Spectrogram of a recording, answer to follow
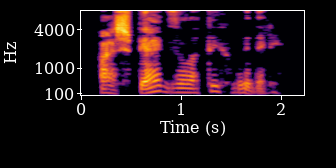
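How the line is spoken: Sleepy voice. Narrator (Russian): сообщил Свен полусонным голосом

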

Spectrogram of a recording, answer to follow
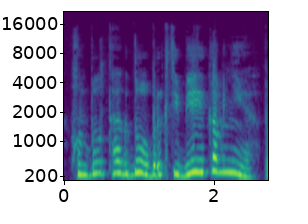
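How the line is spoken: Sobbing voice. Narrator (Russian): продолжала она со всхлипом в горле

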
